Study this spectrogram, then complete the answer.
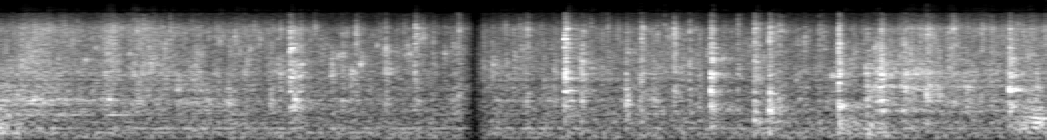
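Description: Scallops sear in hot olive oil in a pan, giving a loud, dense, continuous sizzle with frequent crackles and pops and one brief dip midway.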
